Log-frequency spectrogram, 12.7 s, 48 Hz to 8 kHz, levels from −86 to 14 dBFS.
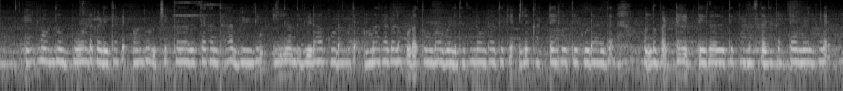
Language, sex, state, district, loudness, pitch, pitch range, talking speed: Kannada, female, Karnataka, Bellary, -20 LUFS, 245 Hz, 235-250 Hz, 135 wpm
